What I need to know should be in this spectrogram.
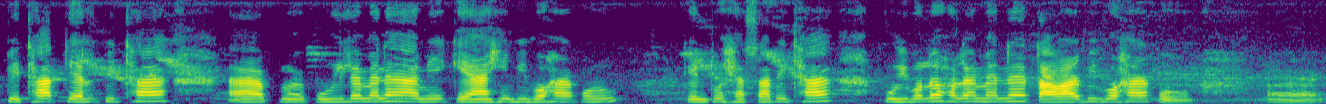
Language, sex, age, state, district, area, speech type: Assamese, female, 60+, Assam, Lakhimpur, urban, spontaneous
